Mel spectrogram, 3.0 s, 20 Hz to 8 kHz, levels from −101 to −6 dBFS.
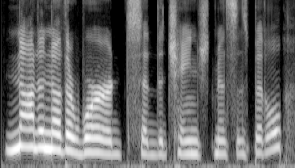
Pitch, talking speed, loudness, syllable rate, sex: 215 Hz, 160 wpm, -16 LUFS, 4.3 syllables/s, female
